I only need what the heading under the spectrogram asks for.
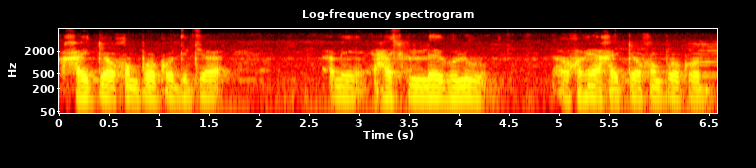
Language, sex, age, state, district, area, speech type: Assamese, male, 60+, Assam, Golaghat, urban, spontaneous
